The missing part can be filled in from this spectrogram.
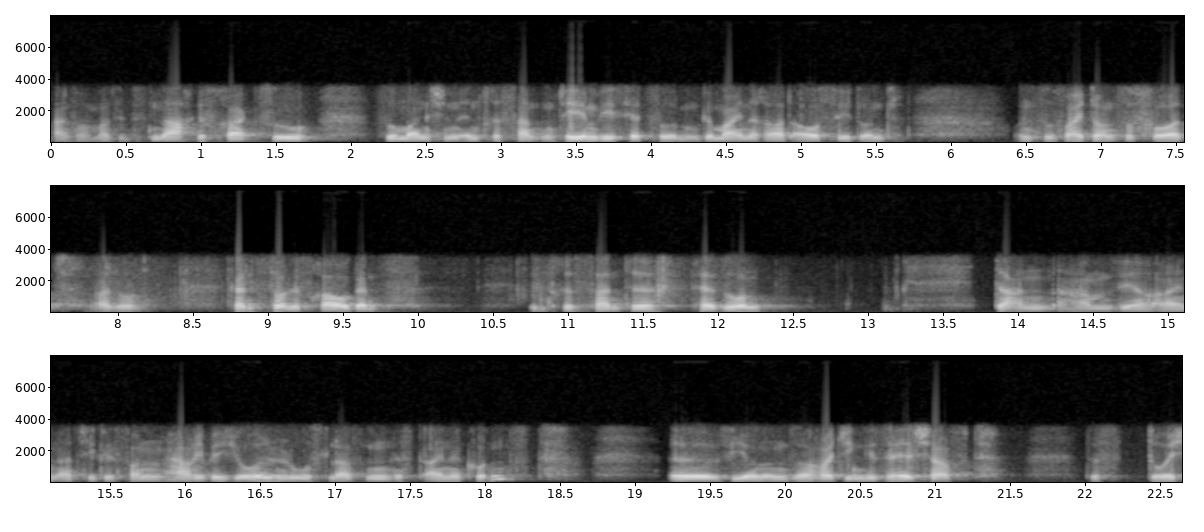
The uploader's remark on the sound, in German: Heute mal eine Woche später und am Telefon.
